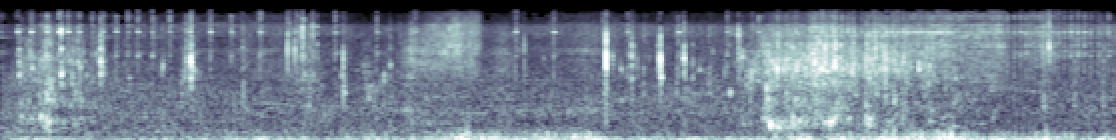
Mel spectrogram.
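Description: Hooked pike thrashing and splashing at the water surface close to the bank, with the biggest splash about four seconds in, over a steady low rumble.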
